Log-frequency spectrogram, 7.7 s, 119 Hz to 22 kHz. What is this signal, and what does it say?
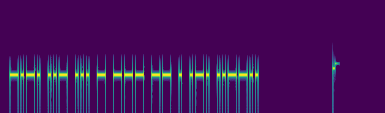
Morse code, heard as a keyed tone, about 22 wpm, 700 Hz. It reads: CUSTOMER?
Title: Sentences from Top 1100 Words 22wpm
